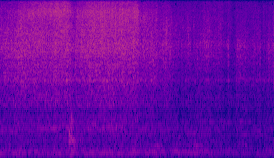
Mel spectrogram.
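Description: Chicken fry sizzling in a steel kadai: a steady frying hiss that swells over the first three seconds or so, then dies down.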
